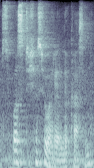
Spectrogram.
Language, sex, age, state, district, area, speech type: Kashmiri, male, 30-45, Jammu and Kashmir, Srinagar, urban, spontaneous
